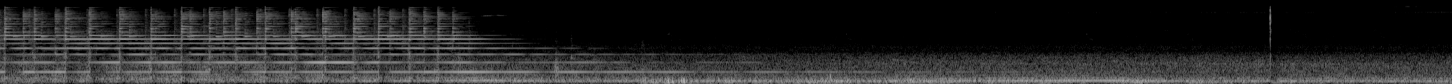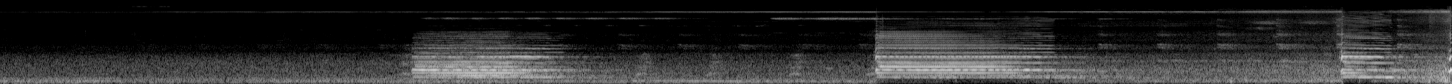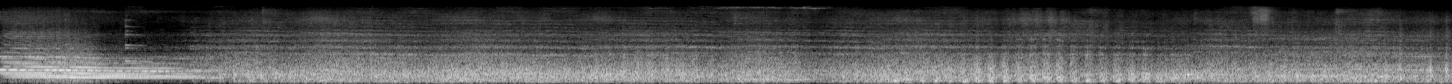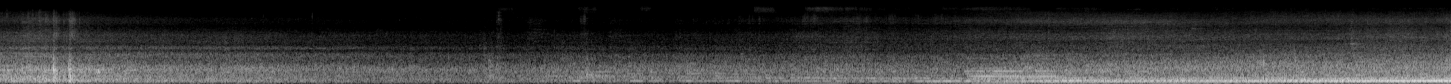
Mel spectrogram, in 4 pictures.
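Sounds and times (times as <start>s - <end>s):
train wheels clattering on rails: 0.0s - 5.8s, 25.4s - 46.0s, 55.2s - 58.0s
train horn blasts: 18.6s - 20.7s, 23.2s - 25.5s, 27.9s - 31.4s, 53.2s - 54.4s.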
